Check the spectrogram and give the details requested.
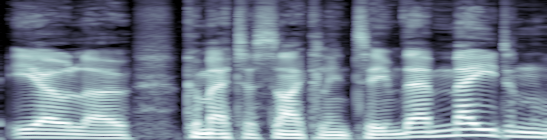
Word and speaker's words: Eolo: eolo where is it how do you pronounce the team because the renewed is it low okay you don't say e-o-l-o okay iolo cometa cycling team their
